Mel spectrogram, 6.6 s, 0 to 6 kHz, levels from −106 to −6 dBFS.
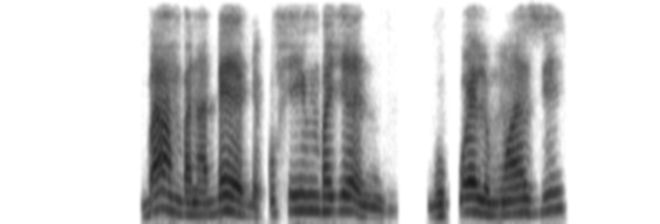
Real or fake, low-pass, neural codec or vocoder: fake; 5.4 kHz; codec, 44.1 kHz, 2.6 kbps, DAC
